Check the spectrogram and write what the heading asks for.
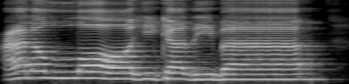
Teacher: لفظ اللہ کے لام سے پہلے والے حرف پر زبر ہے تو یہاں اللہ کے لام کو پورا ادا کیا جائے گا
